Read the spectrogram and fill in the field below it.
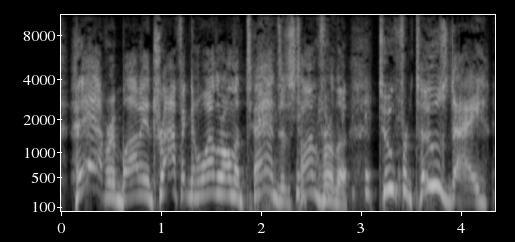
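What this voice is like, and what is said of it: Obnoxious radio DJ voice. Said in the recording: “I always pictured the obnoxious, you know ... kind of guy”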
